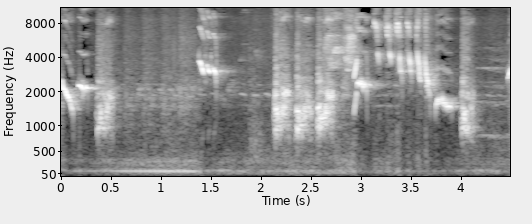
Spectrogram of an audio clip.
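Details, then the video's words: Morning magpie-robin song meant to get a silent bird singing back: loud harsh slurred notes and quick twittering phrases separated by a short pause, with a faint low hum underneath. "Pancingan PAGI PAGI AGAR MURAI GACOR❗ murai diam pasti ikut NYAUT❗❗"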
